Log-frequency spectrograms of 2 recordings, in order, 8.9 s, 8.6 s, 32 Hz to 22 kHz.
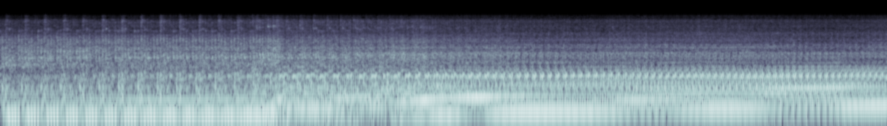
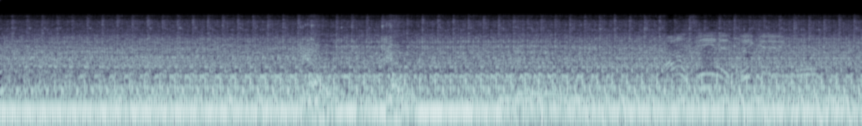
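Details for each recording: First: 24V diesel pickup after injection pump swap, pump timed to stock, not fully warmed up; steady low idle with loud hollow sucking and chuffing because the intake is off, noise goes away with intake fitted. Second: 24-valve Cummins diesel pickup just started after a P-pump swap: loud, steady, even low clatter at idle; running normally.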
